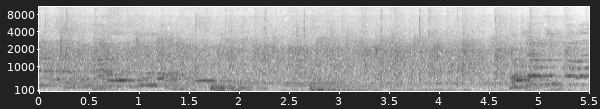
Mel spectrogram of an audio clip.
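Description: Church congregation applauding the Lord during a Portuguese-language sermon, a dense, steady wash of clapping for several seconds with a voice and possible music faintly underneath.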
